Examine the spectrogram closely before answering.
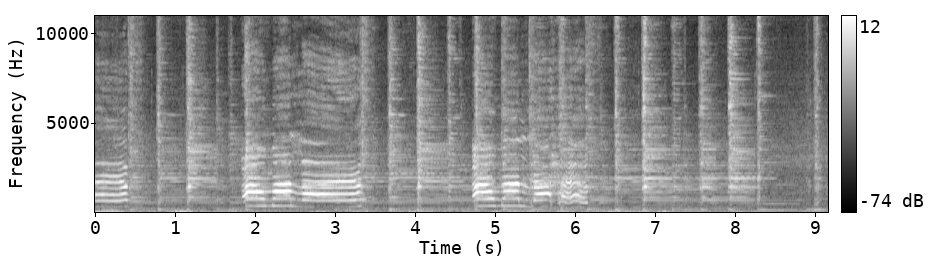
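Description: A man singing along to his own strummed acoustic guitar. Two held sung lines come in the first six seconds, then the guitar strums on alone.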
